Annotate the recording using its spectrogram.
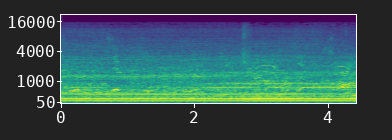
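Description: A small engine running steadily at a constant speed, with faint voices of people in the background.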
